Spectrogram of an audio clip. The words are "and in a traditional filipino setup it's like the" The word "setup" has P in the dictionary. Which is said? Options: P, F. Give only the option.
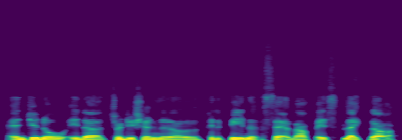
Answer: P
